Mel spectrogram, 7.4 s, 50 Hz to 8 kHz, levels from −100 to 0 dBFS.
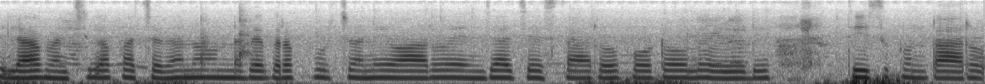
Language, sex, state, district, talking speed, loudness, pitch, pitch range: Telugu, female, Andhra Pradesh, Chittoor, 105 wpm, -20 LUFS, 205 Hz, 195-210 Hz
